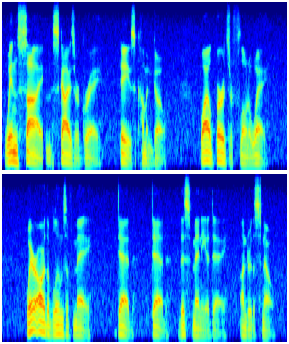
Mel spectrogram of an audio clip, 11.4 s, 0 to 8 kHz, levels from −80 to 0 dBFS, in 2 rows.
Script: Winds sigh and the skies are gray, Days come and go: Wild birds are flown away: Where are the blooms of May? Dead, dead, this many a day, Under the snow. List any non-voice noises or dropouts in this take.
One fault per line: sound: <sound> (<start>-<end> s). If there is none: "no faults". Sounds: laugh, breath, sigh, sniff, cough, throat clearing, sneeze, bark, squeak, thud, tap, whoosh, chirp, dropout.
sound: dropout (0.8-0.9 s)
